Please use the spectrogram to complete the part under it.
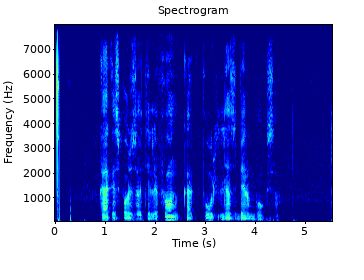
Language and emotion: Russian, neutral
